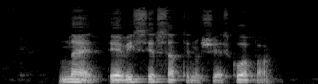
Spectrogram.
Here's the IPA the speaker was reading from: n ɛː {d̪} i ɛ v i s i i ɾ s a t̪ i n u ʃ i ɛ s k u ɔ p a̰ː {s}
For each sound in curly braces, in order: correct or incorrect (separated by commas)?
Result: incorrect, incorrect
